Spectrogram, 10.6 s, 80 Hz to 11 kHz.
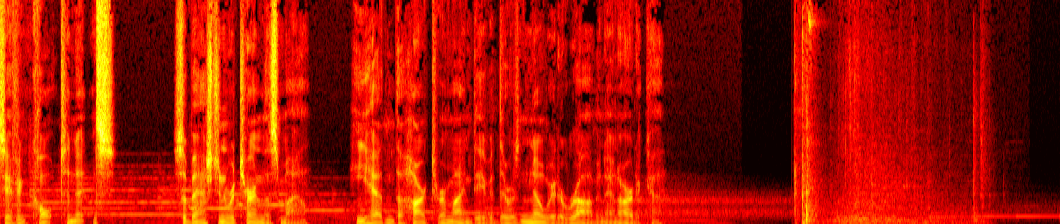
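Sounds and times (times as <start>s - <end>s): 
speech: 0.0s - 1.2s, 1.8s - 6.7s
heavy van side door sliding open along its track: 8.0s - 10.0s.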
